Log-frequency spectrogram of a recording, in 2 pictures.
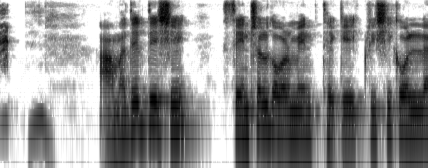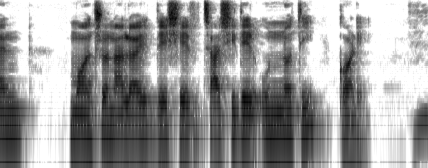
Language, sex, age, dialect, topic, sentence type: Bengali, male, 18-24, Standard Colloquial, agriculture, statement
